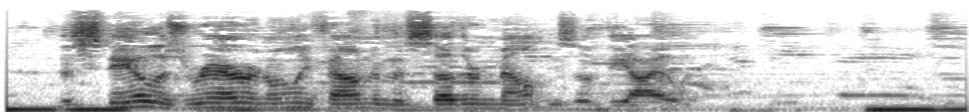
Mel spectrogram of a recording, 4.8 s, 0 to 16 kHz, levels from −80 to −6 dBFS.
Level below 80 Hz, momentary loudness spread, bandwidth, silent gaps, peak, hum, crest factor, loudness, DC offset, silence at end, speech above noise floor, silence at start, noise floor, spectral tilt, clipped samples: -34 dBFS; 15 LU; 11.5 kHz; none; -2 dBFS; none; 20 dB; -20 LUFS; under 0.1%; 0 s; 21 dB; 0.05 s; -42 dBFS; -3 dB/octave; under 0.1%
